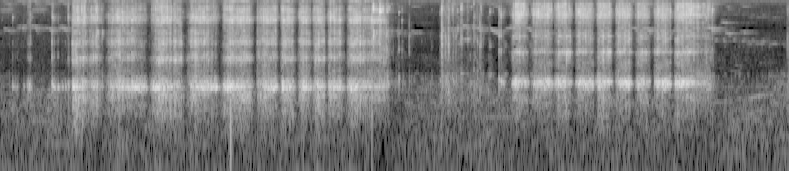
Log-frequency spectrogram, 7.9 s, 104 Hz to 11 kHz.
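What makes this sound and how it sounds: Fingers scrape and rub through a heap of small, hollow, empty snail shells on concrete. Dense, bright rattling clicks with a ringing tone near 1 kHz come in two bursts separated by a short pause.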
